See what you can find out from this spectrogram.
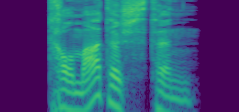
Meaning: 1. superlative degree of traumatisch 2. inflection of traumatisch: strong genitive masculine/neuter singular superlative degree
- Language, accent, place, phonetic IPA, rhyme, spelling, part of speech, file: German, Germany, Berlin, [tʁaʊ̯ˈmaːtɪʃstn̩], -aːtɪʃstn̩, traumatischsten, adjective, De-traumatischsten.ogg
